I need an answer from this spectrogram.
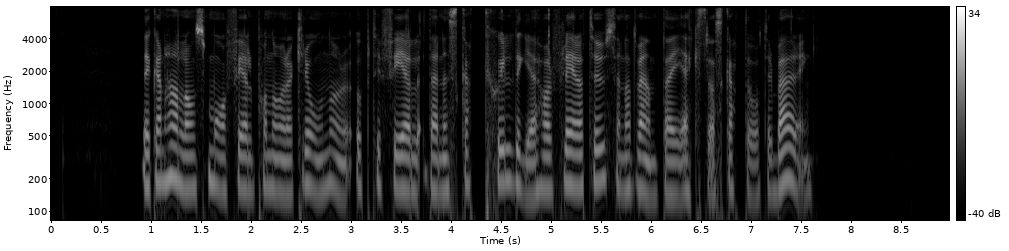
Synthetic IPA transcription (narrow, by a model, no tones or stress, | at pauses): d̪̥ɛkan̪ɦand̪aɔmsmoːfeːlpʰɔnoːɾakʰɾuːnʊɾɵpːt̪ʰɪlfeːld̪æɖɛnskat̪ːɧʏld̪ɪɡəɦaɾfleːɾat̪ʰʉ̟ːsənat̪vɛnt̪aɪɛkst̪ɾa̰skat̪ːəoːt̪əɾbæːɾɪ̰ŋ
